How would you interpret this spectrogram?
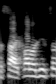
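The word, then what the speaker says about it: psychology: करून चालणार नाही कारण ते स्पेलिंग स्पेसिफिक आहे ते सायकॉलॉजी आहे पी एस वाय सी एच ओ एल ओ जी वाय आणि त्यातला पी सायलेंट आहे ते नटोरियस शब्द नटोरियस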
